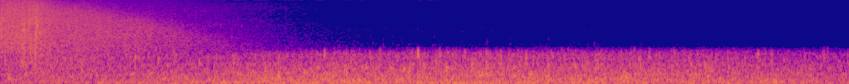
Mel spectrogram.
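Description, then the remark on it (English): A brief bright wash of surf gives way to a muffled, steady underwater rumble, deep and continuous with the high sounds cut off, as if the listener has slipped beneath the ocean surface. “The sound of the ocean, both on the surface and below.”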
